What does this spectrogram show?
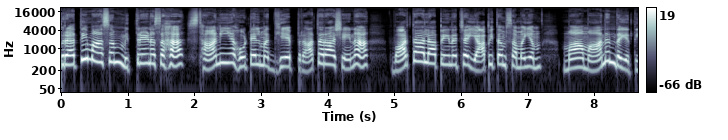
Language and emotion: Sanskrit, happy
